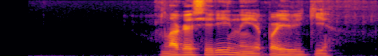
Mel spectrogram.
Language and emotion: Russian, neutral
